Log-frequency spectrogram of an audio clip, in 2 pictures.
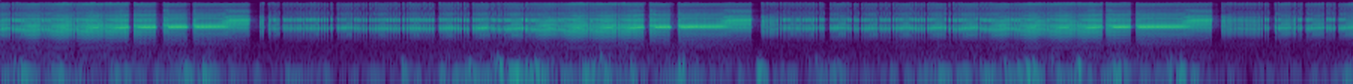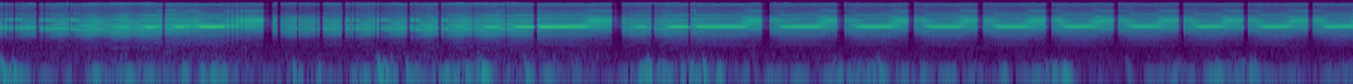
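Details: Indian cicada giving its mating call: a loud, high, shrill buzzing drone broken into bursts roughly every one to two seconds, with rapid pulsing toward the end.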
